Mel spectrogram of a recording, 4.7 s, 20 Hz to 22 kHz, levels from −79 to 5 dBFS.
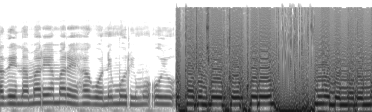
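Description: At 2.20 s the speech turns abruptly into a harsh, very loud signal, and it stays that way to the end of the clip. The waveform sits at an almost fixed, high level and looks almost square. Background noise is as loud as the speech, yet the pitch can still be followed. This is likely float read as integer: 32-bit float samples taken as 32-bit integers, so sign and exponent bits set each value.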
